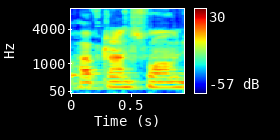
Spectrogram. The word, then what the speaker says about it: Hough: तो हफ ट्रांसफॉर्म जो है वो साइलेंट हो गया।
